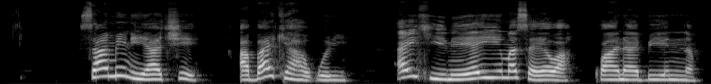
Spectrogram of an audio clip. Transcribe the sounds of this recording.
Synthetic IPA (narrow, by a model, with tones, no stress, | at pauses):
saː˦mɪ˦ni˨jaː˦t͡ʃeː˦˨ | ʔa˨baː˦kʲi˨ɦa˨kʷʼʊ˦ɽiː˦ | ʔa˦jkʲiː˨neː˦jaː˦ji˦mɐ˦sa˨jɐ˦waː˨ | kʷaː˦naː˦bɪ˦jɪ˦nːɐ˨ŋ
